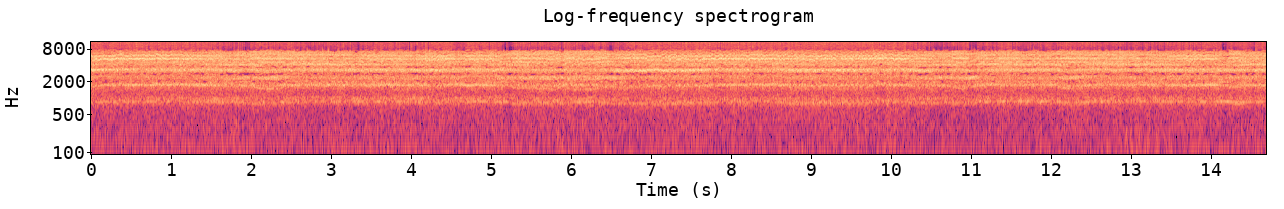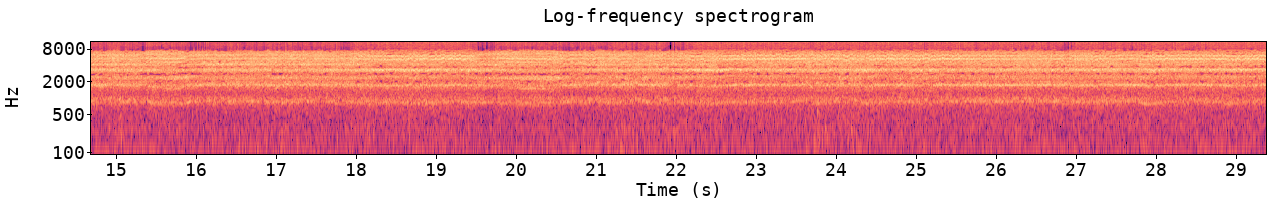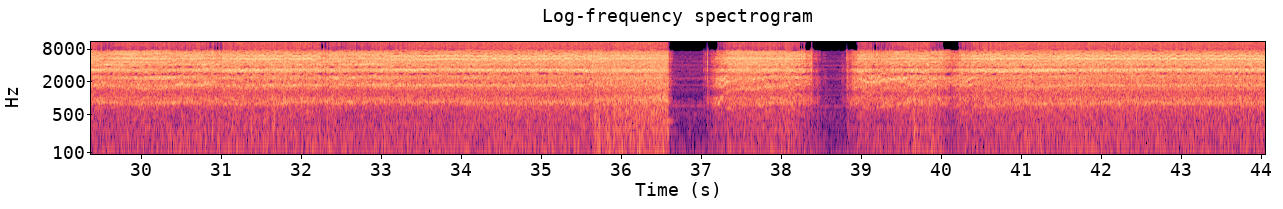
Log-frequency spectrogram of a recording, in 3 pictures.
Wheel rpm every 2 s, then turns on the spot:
230, 230, 230, 220, 220, 220, 230, 230, 230, 220, 220, 230, 230, 230, 220, 220, 220, 210, 140, 120, 180, 210.
none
